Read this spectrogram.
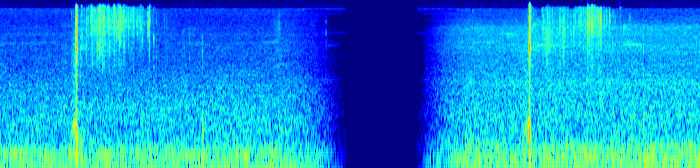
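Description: Sand sprays and patters down.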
